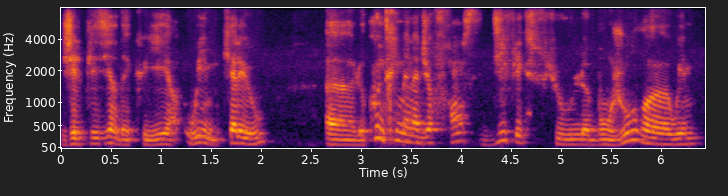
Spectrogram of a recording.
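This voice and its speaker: A man's voice: medium pitch, big pitch swings, a little slow, warm tone, slight background noise. A man hosting a podcast at a trade show, welcoming a guest and posing questions with a friendly promotional patter and some fillers. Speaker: podcast host.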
